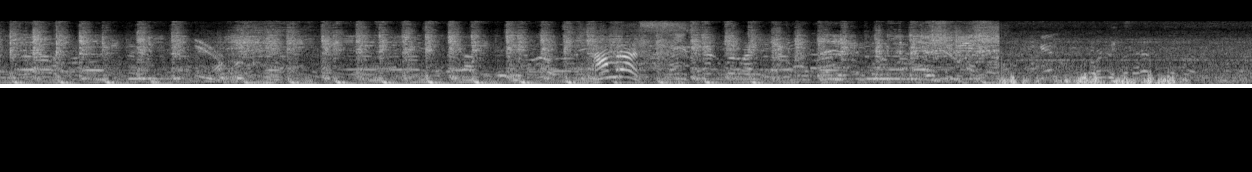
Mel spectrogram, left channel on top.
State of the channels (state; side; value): silent; right; digital silence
